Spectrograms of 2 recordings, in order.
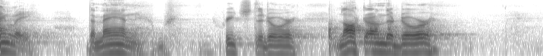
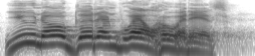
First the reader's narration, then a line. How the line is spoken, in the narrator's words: yelled the salesman, his face red with anger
